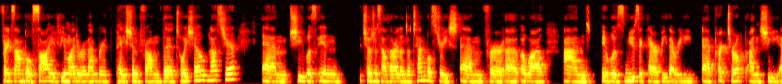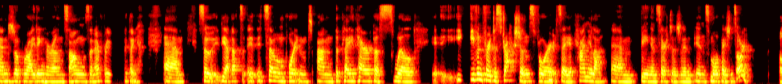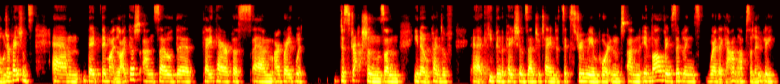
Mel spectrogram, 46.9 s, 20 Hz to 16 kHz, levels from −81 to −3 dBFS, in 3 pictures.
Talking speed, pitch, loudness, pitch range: 150 wpm, 155 Hz, -18 LUFS, 150-170 Hz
